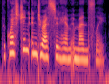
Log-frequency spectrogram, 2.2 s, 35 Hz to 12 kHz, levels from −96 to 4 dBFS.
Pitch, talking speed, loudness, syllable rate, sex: 240 Hz, 135 wpm, -17 LUFS, 5.8 syllables/s, female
